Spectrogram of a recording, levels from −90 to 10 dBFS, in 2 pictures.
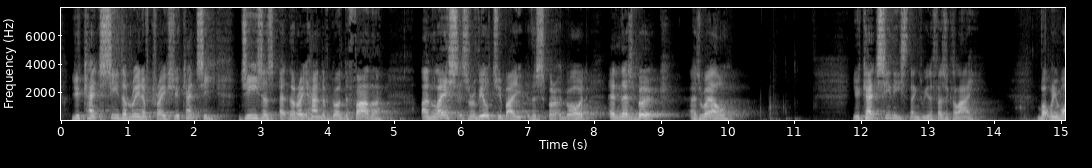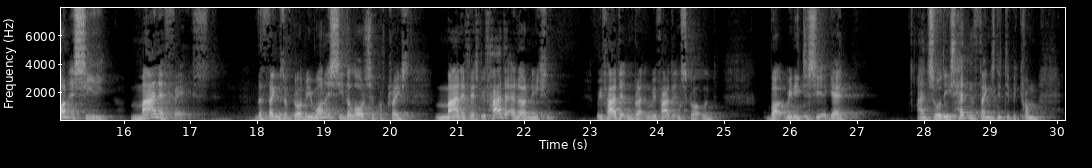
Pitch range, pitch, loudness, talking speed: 120-160 Hz, 135 Hz, -24 LUFS, 185 wpm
